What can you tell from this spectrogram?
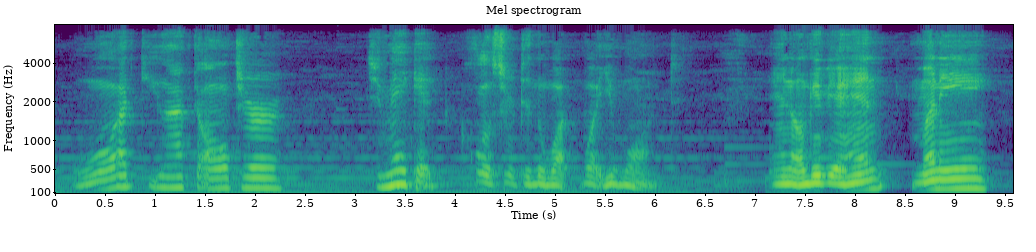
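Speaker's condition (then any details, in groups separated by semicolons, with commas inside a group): Cerebral palsy; stiff muscles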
